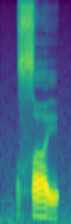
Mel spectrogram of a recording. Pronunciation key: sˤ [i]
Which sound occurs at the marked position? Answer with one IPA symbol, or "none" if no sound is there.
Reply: e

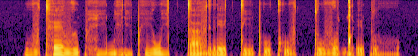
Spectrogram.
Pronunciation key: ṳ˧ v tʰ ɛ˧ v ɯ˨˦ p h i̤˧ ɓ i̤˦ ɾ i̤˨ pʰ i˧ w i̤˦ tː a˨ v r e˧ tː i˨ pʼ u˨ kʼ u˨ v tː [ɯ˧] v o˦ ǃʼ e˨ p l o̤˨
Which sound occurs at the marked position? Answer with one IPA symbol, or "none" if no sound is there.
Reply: u˧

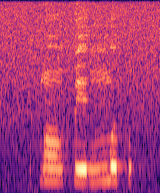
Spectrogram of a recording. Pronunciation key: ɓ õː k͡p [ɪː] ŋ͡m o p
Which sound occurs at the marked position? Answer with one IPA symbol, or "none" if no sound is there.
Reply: ɪː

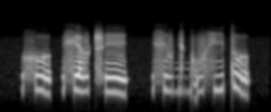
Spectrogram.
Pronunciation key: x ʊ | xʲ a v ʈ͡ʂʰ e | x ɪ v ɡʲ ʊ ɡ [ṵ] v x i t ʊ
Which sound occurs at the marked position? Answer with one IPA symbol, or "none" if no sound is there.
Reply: ṵ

